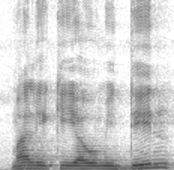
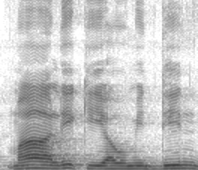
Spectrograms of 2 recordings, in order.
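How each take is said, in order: First: The first vowel of maliki is short. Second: The first vowel of maliki is lengthened. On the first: "tanpa mad" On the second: "dengan mad"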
